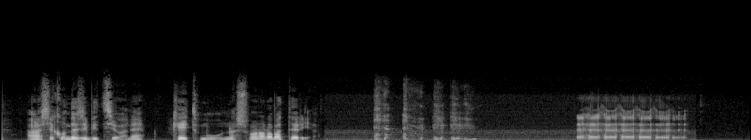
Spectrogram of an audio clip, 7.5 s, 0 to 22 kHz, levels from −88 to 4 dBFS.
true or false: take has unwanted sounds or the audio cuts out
true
